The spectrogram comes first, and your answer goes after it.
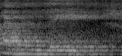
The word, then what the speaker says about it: MLA: If you look into the word, it has got a consonant here, but while pronouncing it goes with a vowel sound. My friend is an MLA. My friend is an MLA. While pronouncing, it starts with a sound. A-E-I-O-U, a sound, MLA.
